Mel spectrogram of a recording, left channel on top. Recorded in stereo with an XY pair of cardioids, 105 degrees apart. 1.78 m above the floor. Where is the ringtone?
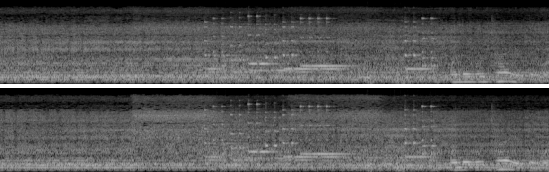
30° right, 3 m.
